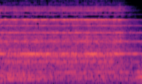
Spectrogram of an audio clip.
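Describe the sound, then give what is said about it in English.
A telephone bell rings in one continuous, loud metallic trill lasting about two seconds, bright and steady, easing slightly at the very end. No one speaks over it. “Saved by the bell this time”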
